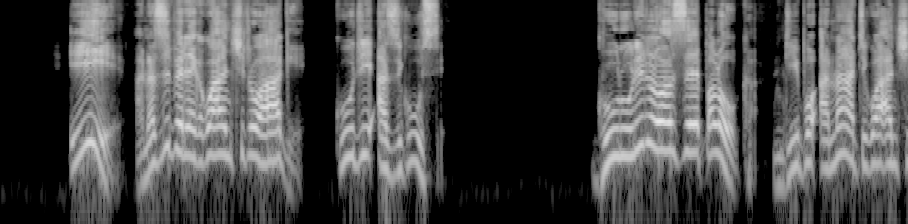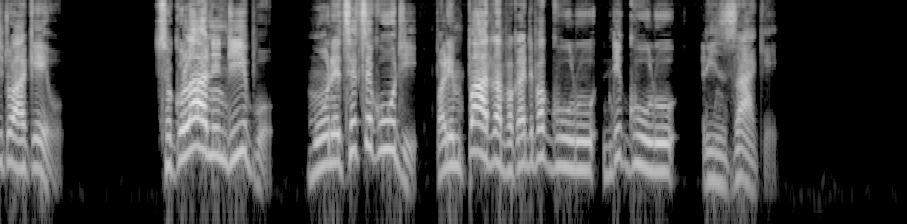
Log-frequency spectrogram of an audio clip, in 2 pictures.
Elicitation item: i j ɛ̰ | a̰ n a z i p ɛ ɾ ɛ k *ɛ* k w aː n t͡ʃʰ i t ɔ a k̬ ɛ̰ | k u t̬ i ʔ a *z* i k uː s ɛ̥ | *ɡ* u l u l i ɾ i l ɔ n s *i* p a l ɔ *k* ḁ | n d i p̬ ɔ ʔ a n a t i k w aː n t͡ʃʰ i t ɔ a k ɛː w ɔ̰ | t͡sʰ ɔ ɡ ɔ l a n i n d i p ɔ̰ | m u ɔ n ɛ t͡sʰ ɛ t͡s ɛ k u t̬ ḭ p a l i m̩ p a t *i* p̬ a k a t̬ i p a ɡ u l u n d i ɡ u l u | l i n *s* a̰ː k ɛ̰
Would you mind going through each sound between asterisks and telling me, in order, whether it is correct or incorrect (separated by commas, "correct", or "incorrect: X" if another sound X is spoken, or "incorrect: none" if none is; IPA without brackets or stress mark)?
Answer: incorrect: a, correct, correct, incorrect: ɛ, incorrect: kʰ, incorrect: a, incorrect: z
